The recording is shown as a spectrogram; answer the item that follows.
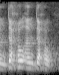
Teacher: هذا التكرير في أمدحه، أمدحه مع الجمع بين الحاء والهاء، وهما من حروف الحلق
